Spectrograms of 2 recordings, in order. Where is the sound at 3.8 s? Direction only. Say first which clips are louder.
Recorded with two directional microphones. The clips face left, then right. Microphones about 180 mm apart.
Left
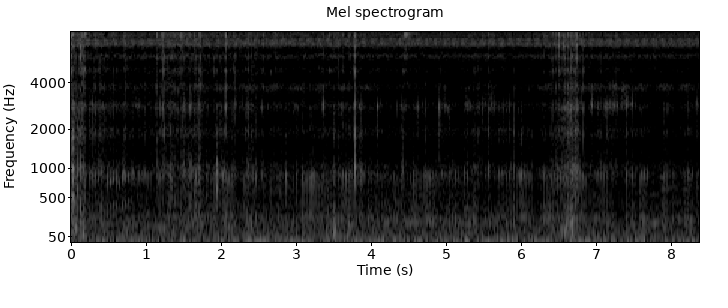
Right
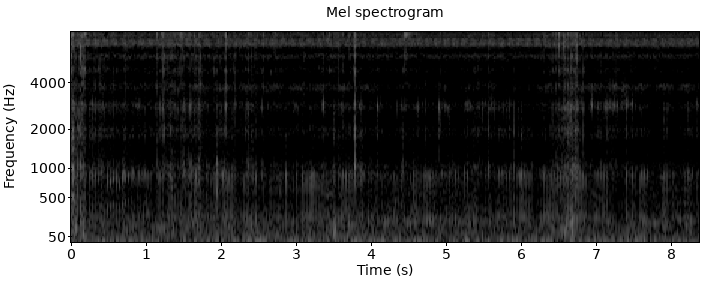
Left 5 dB; 60° left (ahead or behind).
